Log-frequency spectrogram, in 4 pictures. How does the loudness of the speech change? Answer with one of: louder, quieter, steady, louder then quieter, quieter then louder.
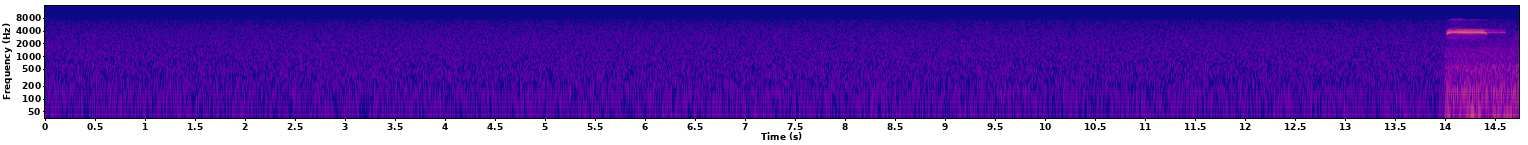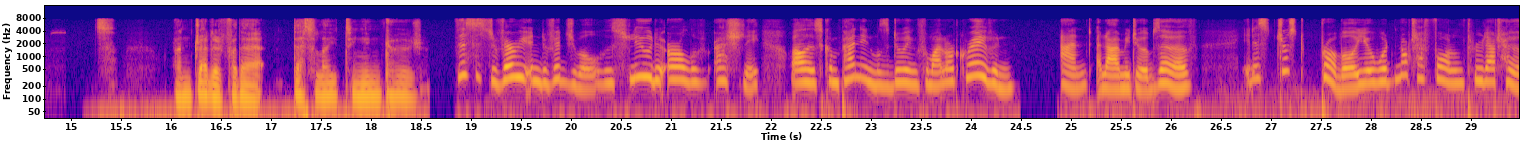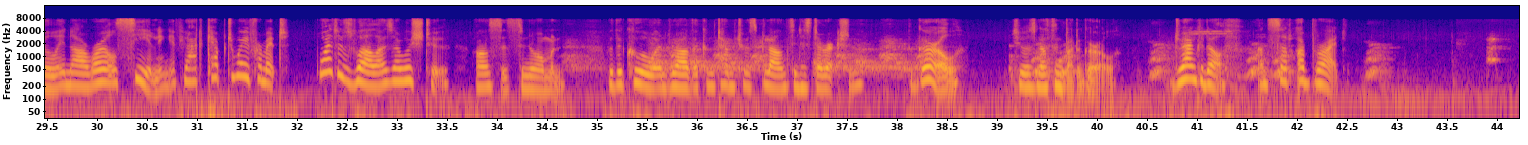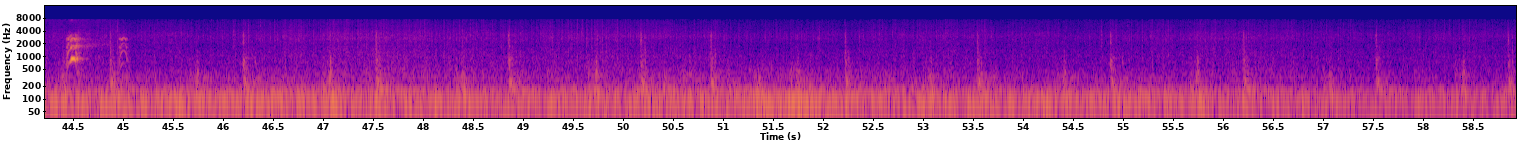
steady.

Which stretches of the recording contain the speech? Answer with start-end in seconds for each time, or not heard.
15.2-42.4.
